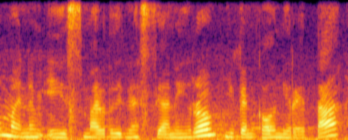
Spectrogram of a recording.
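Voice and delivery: usual speaking voice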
